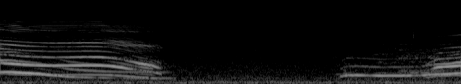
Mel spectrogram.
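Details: Community male cats in Okinawa, Japan, fighting over territory in the morning: a long descending yowl that dies away, a quiet pause, then a lower rising wail builds again.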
